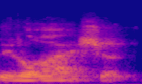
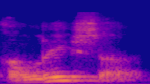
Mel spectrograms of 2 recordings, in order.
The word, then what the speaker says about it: Elisha: looked at pronunciation and so we're on good ground with Elisha but in particular in the Jewish Community they do pronounce it Alisa so if you hear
